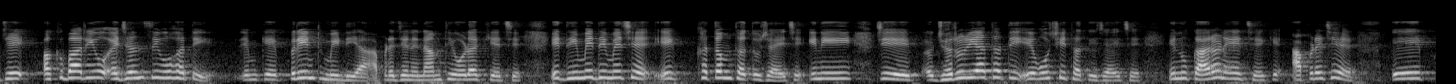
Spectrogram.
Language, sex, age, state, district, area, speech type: Gujarati, female, 30-45, Gujarat, Rajkot, urban, spontaneous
